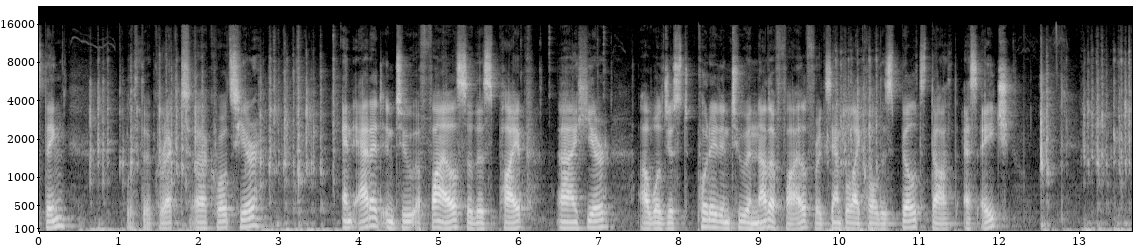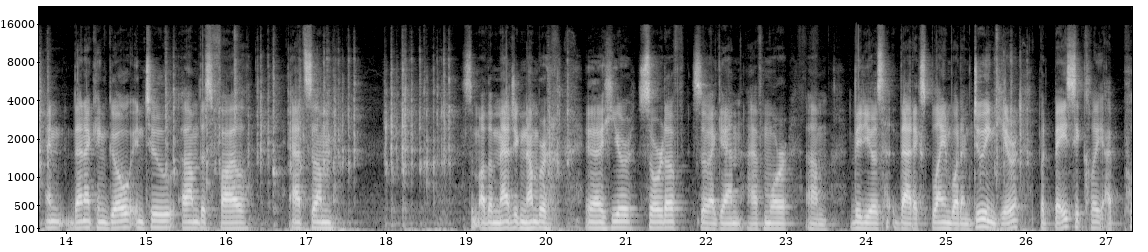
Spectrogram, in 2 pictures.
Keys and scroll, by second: 0.0-3.3 typing, 0.6 ctrl+c, 9.4-10.7 typing, 12.4 Return, 12.6-13.9 typing, 15.1 Return, 15.4-20.0 typing, 19.9 Return, 25.1-26.3 typing.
